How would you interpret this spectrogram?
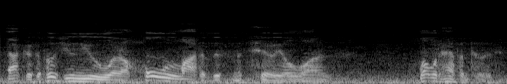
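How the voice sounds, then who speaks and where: An actor playing a dogged, businesslike police sergeant in a 1970s radio drama. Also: male voice, fairly low pitch, lively intonation, fairly quick, natural voice. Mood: inquiring. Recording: muffled noisy 1970s radio recording.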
